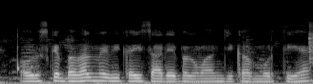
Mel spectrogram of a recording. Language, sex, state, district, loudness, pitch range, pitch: Hindi, male, Bihar, Saran, -21 LUFS, 135-150 Hz, 140 Hz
